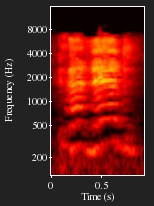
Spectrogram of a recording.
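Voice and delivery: loud, high call from another room; mother yelling. Retold or imitated. Mother calling out to the phone from afar. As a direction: shout it from the background. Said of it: "my mother yelled from the background".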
